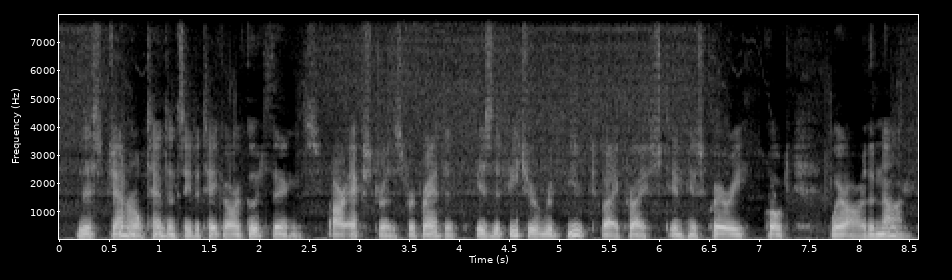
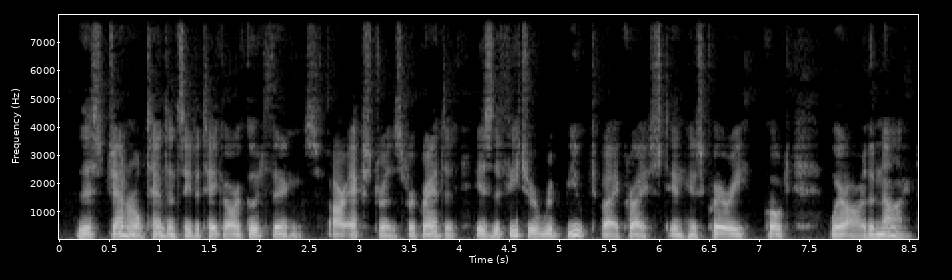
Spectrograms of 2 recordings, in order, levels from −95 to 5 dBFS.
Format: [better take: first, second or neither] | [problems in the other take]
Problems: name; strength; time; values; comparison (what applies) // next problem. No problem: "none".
second | noise reduction (neural mask model Resemble Enhance denoiser)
